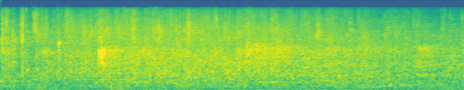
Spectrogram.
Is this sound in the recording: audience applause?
yes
